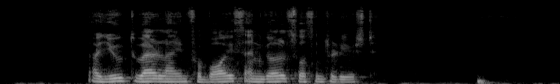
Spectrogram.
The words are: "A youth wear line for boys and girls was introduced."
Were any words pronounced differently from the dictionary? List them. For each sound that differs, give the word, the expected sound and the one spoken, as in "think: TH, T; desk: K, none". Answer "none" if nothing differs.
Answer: youth: TH, T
